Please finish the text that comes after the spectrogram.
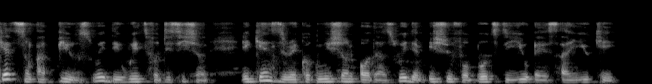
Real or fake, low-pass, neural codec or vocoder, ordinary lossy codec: fake; 7.2 kHz; autoencoder, 48 kHz, 128 numbers a frame, DAC-VAE, trained on Japanese speech; AAC, 48 kbps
